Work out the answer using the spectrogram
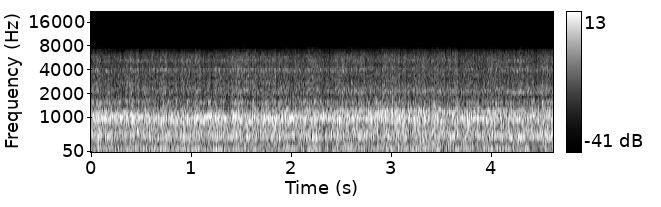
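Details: Oldsmobile 350 V8 with all belts attached: loud steady idle with a constant high-pitched buzzing whir over the engine note; odd accessory-area noise, cause not pinned down.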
